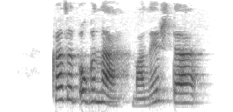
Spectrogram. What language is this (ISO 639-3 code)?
chm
